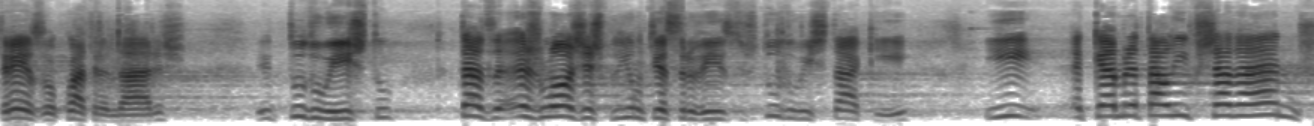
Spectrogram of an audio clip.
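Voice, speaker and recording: Projecting a raised voice at an extremely high pitch, a man talks at a moderate pace with lively intonation. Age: 70s. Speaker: local politician. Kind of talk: public meeting speech. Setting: public council meeting. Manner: animated.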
